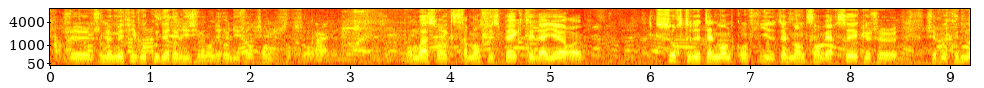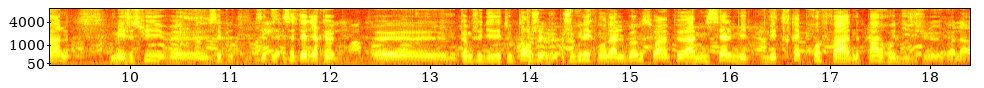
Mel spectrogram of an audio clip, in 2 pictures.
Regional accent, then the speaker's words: Provence-Alpes-Côte d'Azur, France; beaucoup bougé, en fait, voilà, parce qu'avec un papa dans l'armée, on passe de caserne en caserne, alors donc voilà... Mais j'ai grandi aussi en Provence

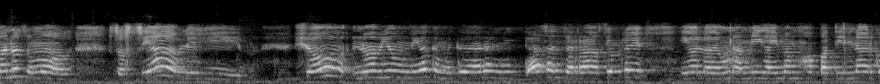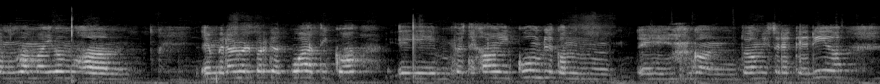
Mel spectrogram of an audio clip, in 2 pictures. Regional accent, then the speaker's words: Paraná, Entre Ríos, Argentina; soy de Paraná, Entre Ríos

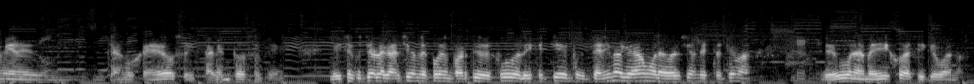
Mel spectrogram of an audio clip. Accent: Argentina; now in Bolivia; Y yo tener la posibilidad de componer una canción siendo argentino, estando gozando la cultura boliviana desde hace poquito tiempo

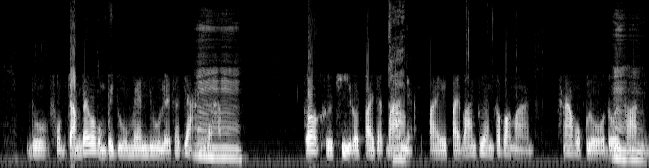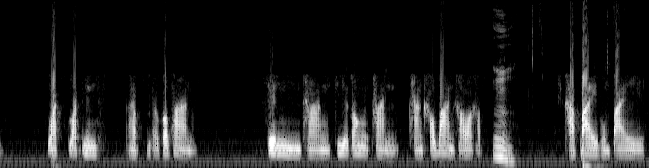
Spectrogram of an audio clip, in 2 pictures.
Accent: Chai Nat, Thailand; also born or lived in Nonthaburi; ครับผมเกิดที่นนทบุรีแต่ผมมาโตที่จังหวัดชัยนาทตั้งแต่เด็กครับ

